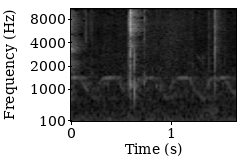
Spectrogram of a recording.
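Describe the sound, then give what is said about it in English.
A can of imported beer from BevMo is cracked open with one short, sharp hissing pop, while a faint siren wails up and down steadily in the background. “This is in a can, so I have higher hopes for it.”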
